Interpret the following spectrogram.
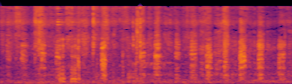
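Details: Belgian Malinois during a training session, panting hard in quick regular breathy pulses about four per second, loud and steady throughout with faint background noise.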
